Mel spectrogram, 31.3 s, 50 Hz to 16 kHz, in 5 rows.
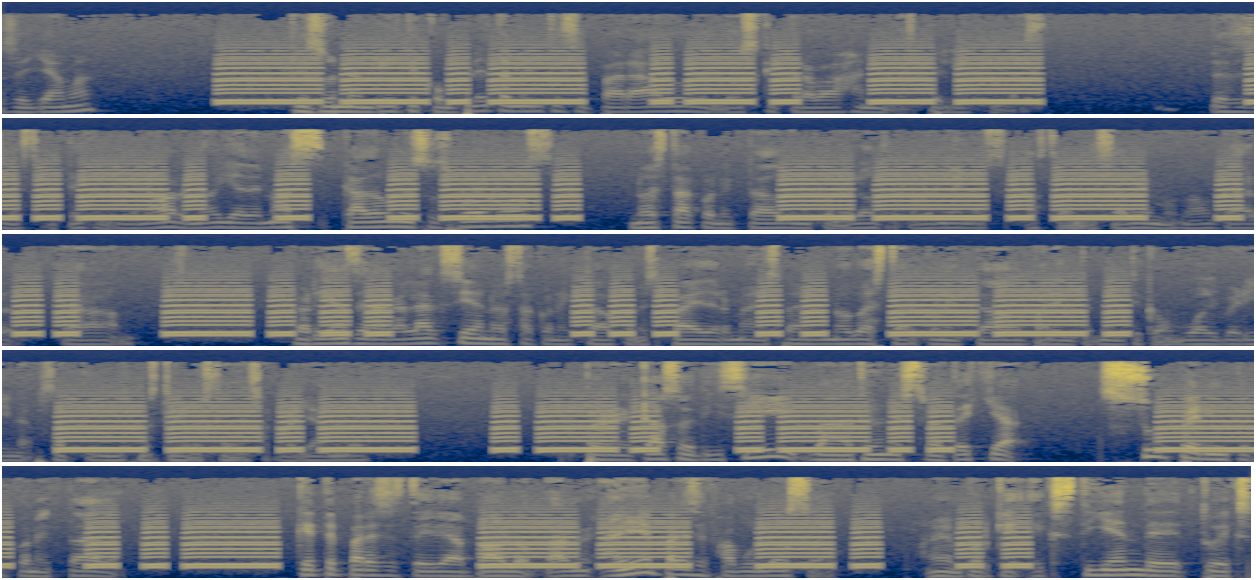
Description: Morse code, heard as a horn, hand-sent with a straight key, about 11 wpm, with speech in Spanish. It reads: QRM FER QSB SIG QRL TU MNI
